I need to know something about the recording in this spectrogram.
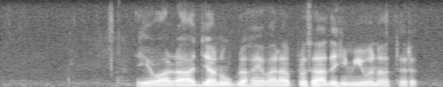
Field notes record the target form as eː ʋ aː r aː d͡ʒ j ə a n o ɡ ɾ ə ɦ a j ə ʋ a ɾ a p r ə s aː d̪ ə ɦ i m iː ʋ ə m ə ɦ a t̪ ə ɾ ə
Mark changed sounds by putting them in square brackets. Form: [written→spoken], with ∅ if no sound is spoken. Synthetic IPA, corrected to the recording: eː ʋ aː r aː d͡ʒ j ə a n [o→u] ɡ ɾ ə ɦ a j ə ʋ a ɾ a p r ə s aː d̪ ə ɦ i m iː ʋ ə [m→n] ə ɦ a t̪ ə ɾ ə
